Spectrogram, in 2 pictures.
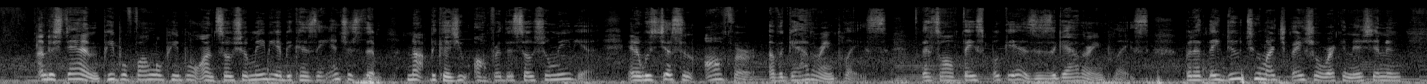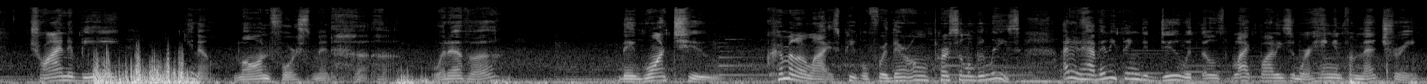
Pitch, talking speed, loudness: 165 Hz, 165 wpm, -24 LUFS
